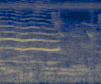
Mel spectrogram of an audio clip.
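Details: House cat mewing briefly, a tonal meow that drifts slightly downward for under a second and then fades, with people speaking Hindi nearby.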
